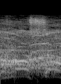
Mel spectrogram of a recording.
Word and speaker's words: Rosa: Nikki who is that her name is Rossa Rosa Rossa but you have to say it like you have to really roll it long pause you have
